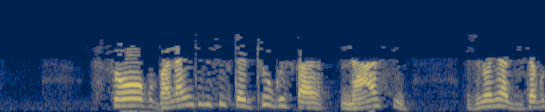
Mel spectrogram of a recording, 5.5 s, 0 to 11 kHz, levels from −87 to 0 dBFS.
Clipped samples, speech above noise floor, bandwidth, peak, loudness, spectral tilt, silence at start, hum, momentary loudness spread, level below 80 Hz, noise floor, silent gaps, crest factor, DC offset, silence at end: under 0.1%; 41 dB; 3.9 kHz; -6 dBFS; -22 LUFS; -10.5 dB/octave; 0.95 s; none; 13 LU; -66 dBFS; -63 dBFS; none; 18 dB; under 0.1%; 0 s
